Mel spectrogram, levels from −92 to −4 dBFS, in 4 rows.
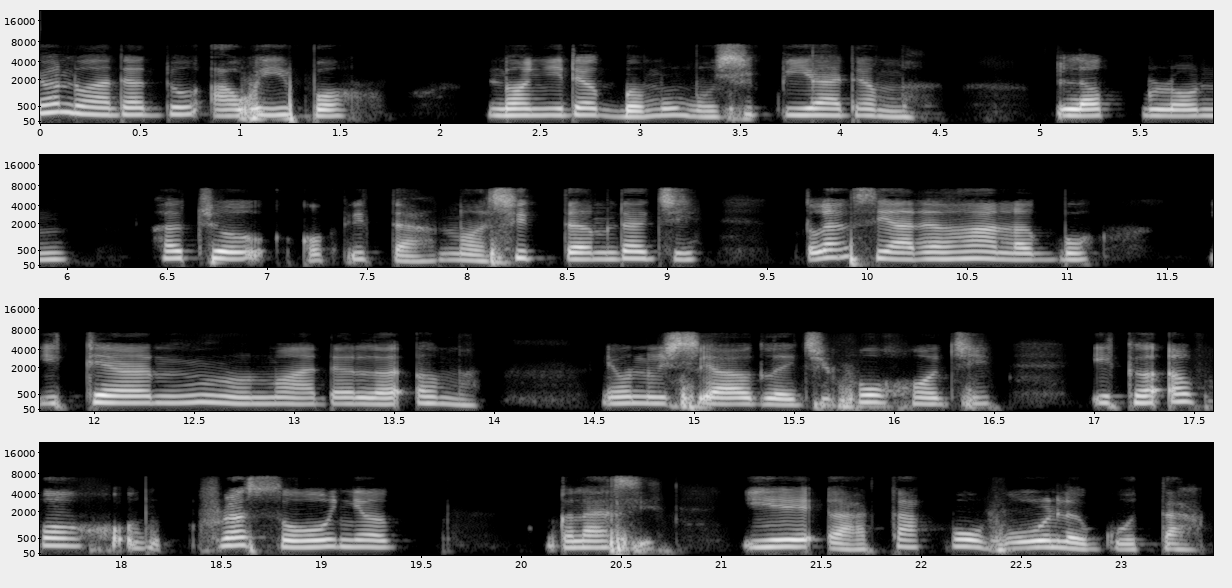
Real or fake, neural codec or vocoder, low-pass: fake; codec, 16 kHz, 2 kbps, X-Codec, HuBERT features, trained on balanced general audio; 7.2 kHz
